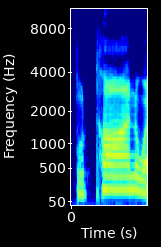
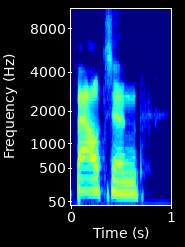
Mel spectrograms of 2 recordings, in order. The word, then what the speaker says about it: Bouton: It's a French last name, so when people see it, they want to pronounce it Bouton, which I'm like, you're not technically wrong to do that because that is the original pronunciation.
